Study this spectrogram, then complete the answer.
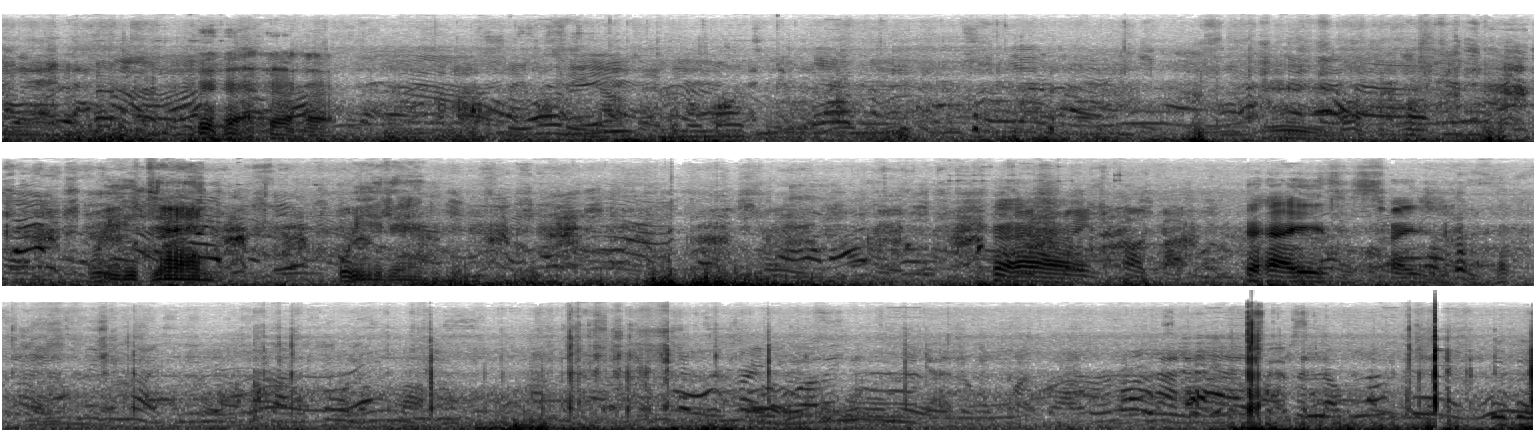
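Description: Many people chat outdoors.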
